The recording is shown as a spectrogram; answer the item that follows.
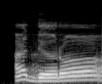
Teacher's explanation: Dal sukun qalqala sugro Karena Mati asli di tengah kalimat Jangan lupa kita pantulkan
